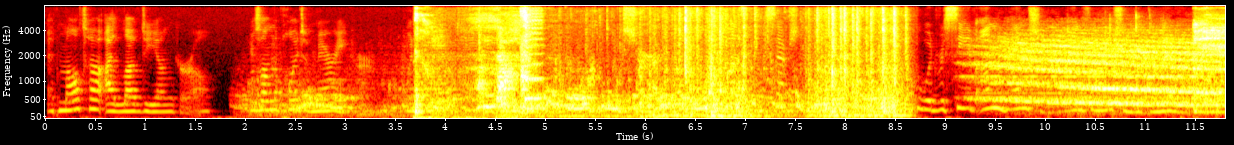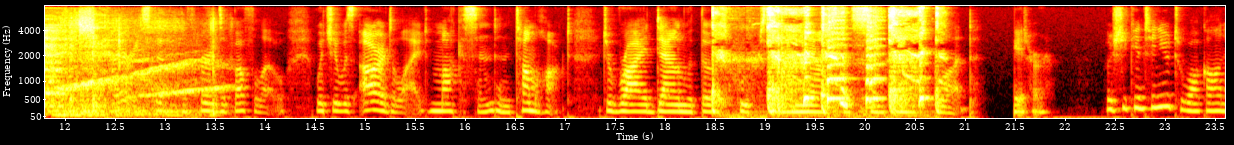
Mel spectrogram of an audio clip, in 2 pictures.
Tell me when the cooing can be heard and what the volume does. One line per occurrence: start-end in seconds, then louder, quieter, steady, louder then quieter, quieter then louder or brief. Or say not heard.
1.9-8.7 louder.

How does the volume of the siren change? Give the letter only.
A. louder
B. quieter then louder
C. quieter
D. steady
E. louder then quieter
E.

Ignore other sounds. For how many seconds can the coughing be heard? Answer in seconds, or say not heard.
5 s.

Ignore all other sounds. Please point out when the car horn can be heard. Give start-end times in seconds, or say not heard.
4.3-5.0, 19.1-20.2.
